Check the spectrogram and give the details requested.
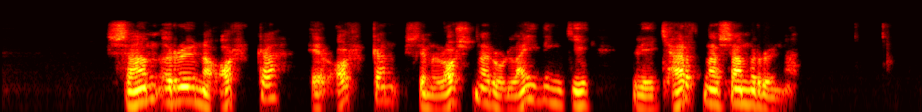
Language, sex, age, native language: Icelandic, male, 60-69, Icelandic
